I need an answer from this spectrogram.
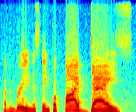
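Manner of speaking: loud, high, drawn-out exasperation; loud exclamation. Real, not acted. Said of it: "Sorry for being loud".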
